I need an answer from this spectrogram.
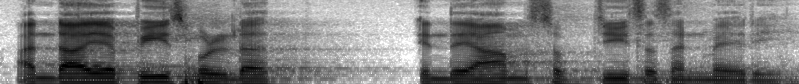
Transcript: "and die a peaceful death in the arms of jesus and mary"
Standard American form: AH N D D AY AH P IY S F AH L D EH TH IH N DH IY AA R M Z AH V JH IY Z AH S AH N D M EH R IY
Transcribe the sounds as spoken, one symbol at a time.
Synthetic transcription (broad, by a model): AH N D D AY AH P IY S F AH L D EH T IH N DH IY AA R M S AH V JH IY S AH S AH N D M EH R IY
